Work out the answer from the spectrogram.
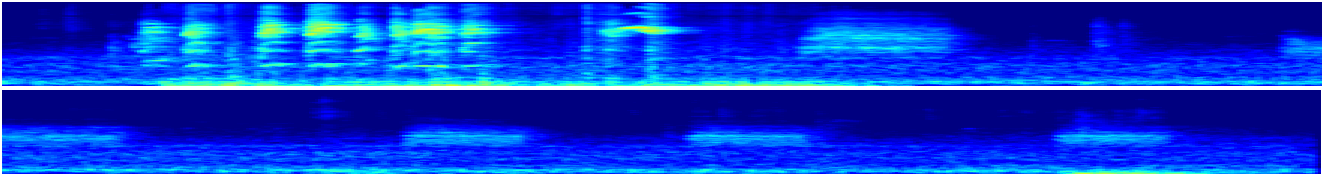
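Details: Starling fledgling being fed by its parents: a flurry of harsh, raspy bursts with fluttering wingbeats, then single scratchy begging calls spaced roughly a second or more apart.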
